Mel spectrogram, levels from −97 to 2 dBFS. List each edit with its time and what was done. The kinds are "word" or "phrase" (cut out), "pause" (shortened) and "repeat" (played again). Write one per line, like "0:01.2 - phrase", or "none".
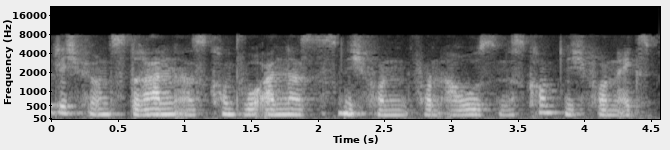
0:01.5 - word
0:02.2 - word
